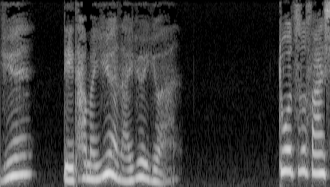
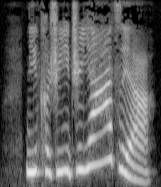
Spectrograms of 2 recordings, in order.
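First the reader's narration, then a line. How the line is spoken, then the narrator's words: Shouting. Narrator (Chinese): 多兹大叫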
